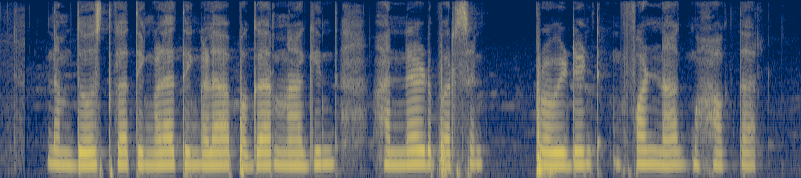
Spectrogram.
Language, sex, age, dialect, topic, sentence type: Kannada, female, 18-24, Northeastern, banking, statement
